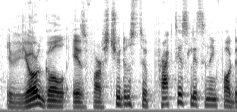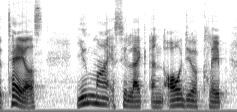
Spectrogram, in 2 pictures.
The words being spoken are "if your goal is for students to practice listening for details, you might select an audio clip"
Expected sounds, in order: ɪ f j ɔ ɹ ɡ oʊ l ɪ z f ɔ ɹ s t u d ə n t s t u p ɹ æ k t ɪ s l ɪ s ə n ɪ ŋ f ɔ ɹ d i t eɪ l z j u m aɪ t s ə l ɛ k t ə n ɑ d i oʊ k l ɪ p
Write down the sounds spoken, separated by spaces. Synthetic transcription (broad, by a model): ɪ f j ɔ ɹ ɡ oʊ l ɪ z f ɔ ɹ s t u d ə n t s t u p ɹ æ k t ɪ s l ɪ s ə n ɪ ŋ f ɔ ɹ d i t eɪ l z j u m aɪ t s ə l ɛ k t ə n ɑ d i oʊ k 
